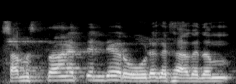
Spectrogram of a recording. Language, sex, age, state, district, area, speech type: Malayalam, male, 60+, Kerala, Malappuram, rural, spontaneous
